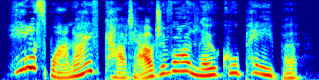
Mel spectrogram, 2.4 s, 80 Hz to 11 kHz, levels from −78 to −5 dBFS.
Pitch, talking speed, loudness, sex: 255 Hz, 250 wpm, -18 LUFS, female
